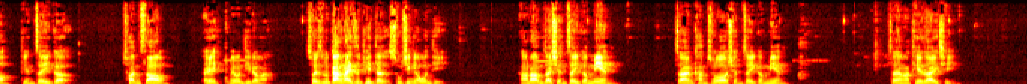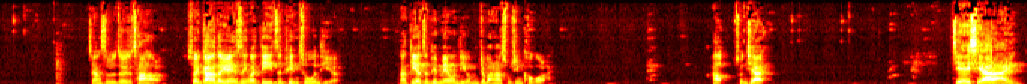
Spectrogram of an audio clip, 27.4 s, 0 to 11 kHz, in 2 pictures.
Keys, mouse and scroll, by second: 0.3 ctrl+click, 1.7 click, 3.8 click, 6.3-7.1 middle drag, 7.6 click, 8.2 middle click, 11.0 ctrl+click, 12.5 click, 13.7 click, 14.2-16.3 middle drag, 23.3 click, 24.1 click, 24.7 click, 25.8 scroll up 1.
